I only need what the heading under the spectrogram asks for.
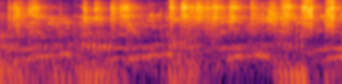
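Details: Budgerigars chirping happily, their high buzzy chirps and squeaks pulsing in quick bursts over a faint low cooing.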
